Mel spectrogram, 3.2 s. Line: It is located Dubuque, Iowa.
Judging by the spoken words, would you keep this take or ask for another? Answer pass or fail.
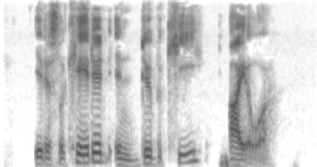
fail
